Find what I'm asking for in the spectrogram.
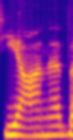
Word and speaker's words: Janne: And I write on Instagram and my name is pronounced Janne, but it's spelled J-A-N-N-E Robinson.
